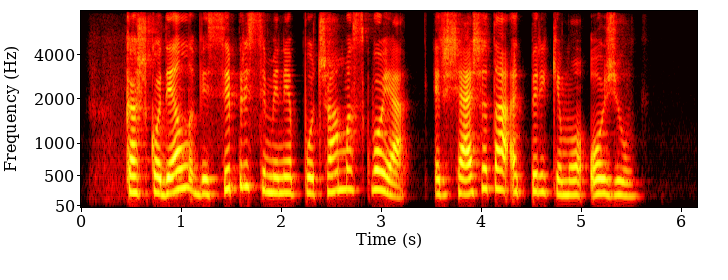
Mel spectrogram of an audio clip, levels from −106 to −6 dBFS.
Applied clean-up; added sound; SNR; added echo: none; none; none; none.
